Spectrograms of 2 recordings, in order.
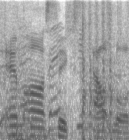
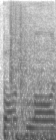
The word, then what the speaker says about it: MR6 Outlaw: So it's not Botlaw, not Mr. It's not Mr. Botlaw, it's not Mr. at all. It's MR6. They say it in Portuguese. They spell out the letters and numbers.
